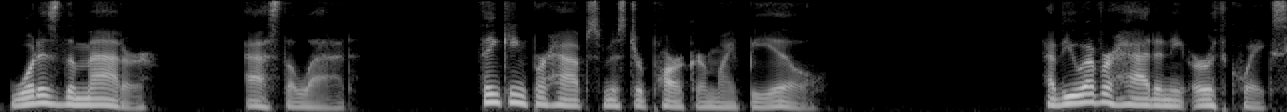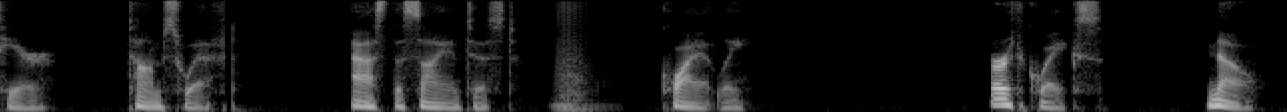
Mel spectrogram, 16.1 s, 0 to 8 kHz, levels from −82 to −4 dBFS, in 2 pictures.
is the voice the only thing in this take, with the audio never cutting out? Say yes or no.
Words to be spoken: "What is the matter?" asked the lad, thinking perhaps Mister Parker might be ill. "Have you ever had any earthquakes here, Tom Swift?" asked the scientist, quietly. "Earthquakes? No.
no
